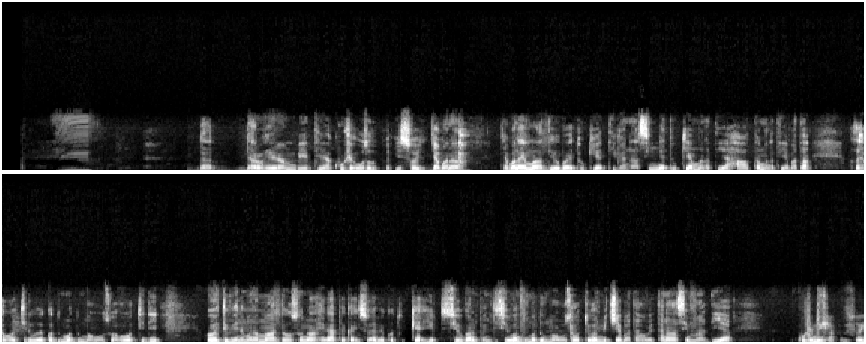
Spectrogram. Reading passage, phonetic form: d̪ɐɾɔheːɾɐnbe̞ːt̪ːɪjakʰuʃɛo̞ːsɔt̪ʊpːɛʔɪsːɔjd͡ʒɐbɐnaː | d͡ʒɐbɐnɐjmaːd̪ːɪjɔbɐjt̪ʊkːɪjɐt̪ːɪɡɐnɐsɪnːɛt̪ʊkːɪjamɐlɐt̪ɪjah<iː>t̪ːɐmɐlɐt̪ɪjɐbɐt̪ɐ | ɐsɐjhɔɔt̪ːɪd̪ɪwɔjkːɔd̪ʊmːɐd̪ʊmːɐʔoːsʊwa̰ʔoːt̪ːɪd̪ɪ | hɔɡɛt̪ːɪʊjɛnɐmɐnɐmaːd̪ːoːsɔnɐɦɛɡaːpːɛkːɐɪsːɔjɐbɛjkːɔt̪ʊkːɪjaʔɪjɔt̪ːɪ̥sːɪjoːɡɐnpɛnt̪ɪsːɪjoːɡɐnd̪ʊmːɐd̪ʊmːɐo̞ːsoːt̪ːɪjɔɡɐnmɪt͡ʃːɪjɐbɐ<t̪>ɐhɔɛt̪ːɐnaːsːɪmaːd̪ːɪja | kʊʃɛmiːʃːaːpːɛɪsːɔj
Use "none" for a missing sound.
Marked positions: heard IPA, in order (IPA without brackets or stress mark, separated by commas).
aː, t̪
